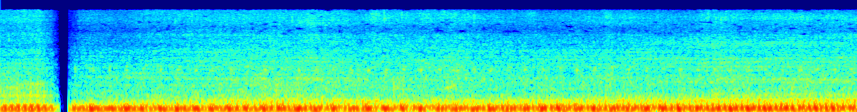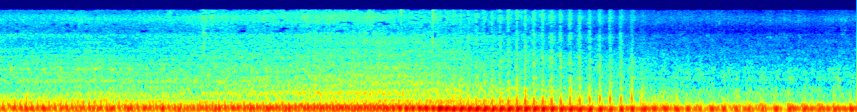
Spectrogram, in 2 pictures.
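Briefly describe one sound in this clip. A quad bike engine rumbles up close.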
